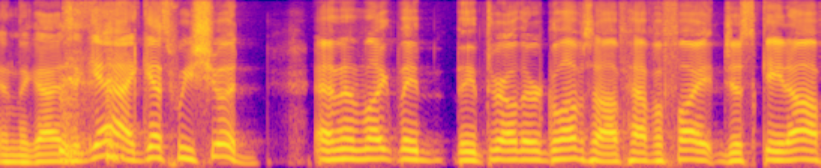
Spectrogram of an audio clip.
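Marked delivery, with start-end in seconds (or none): 0.6-1.7 terrible fake Canadian accent, high-pitched. Retelling two players agreeing to fight, in a terrible Canadian accent. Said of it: "forgive me for my terrible Canadian accent".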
